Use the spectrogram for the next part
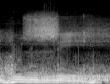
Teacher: Nah, ini seperti z. Wahuzzi harus ditekan huzzi karena dia ada tasydid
